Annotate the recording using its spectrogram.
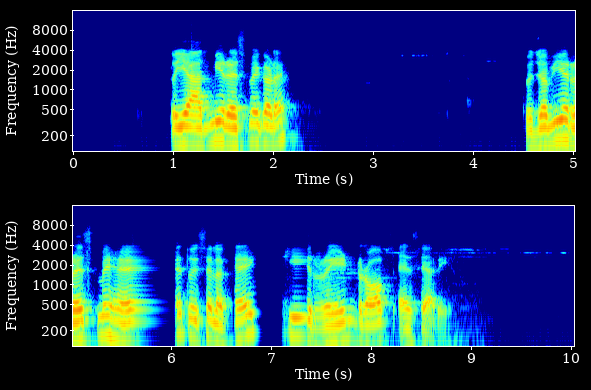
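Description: A man speaks calmly over an online call, explaining.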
